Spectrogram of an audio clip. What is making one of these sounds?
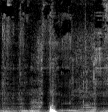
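A fuel filler flap clicks.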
